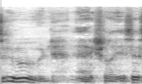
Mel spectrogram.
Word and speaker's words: oud: on guitar Mandola and out I think it's pronounced oud actually is it spelled o u d yeah yeah it's oud okay and then uh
